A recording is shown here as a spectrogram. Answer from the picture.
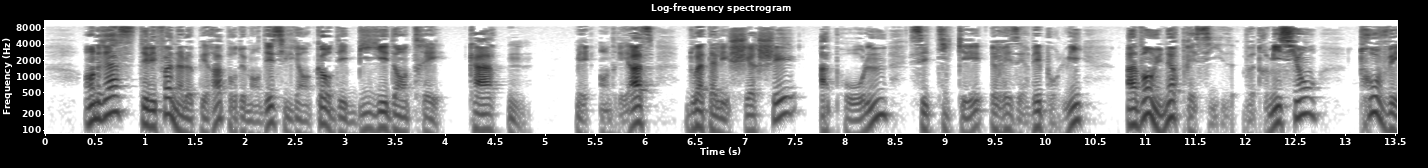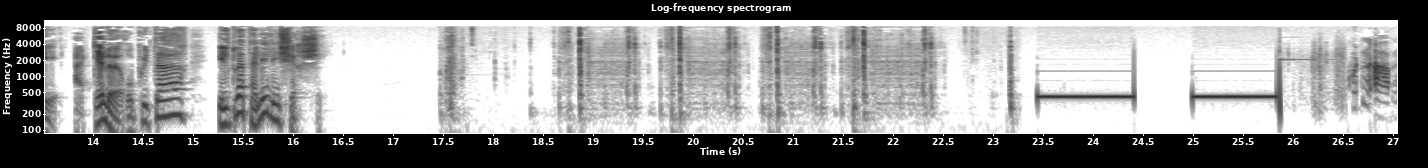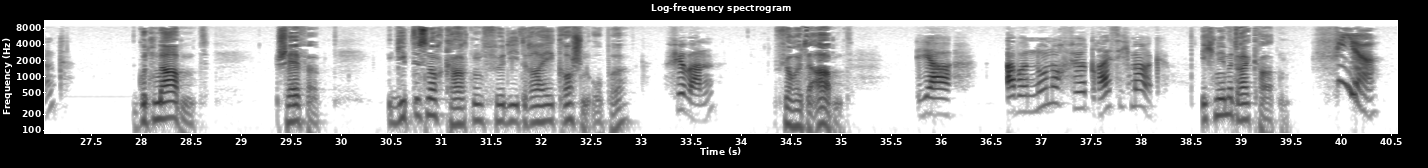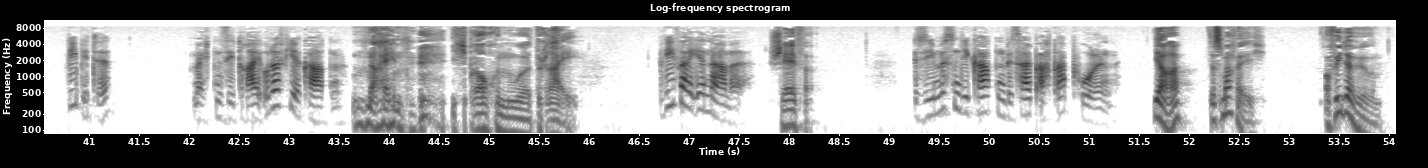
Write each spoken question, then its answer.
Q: trouver à quelle heure au plus tard il doit aller les chercher.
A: Andreas doit aller chercher ses billets jusqu'à 7h30.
